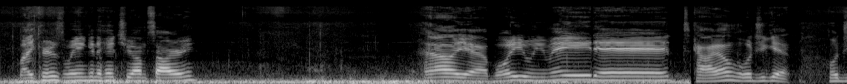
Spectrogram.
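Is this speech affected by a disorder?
No.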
